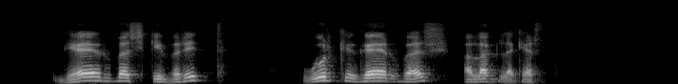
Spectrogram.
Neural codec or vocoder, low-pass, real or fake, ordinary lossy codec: codec, 16 kHz, 0.8 kbps, ZipCodec; 7.2 kHz; fake; AAC, 48 kbps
